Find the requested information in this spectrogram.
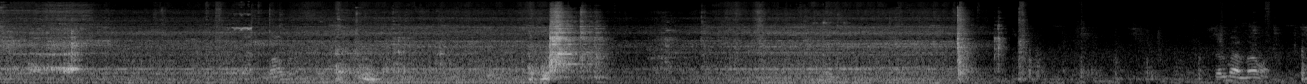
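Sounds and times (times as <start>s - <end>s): steady machine hum: 0.0s - 10.1s.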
